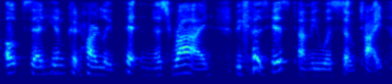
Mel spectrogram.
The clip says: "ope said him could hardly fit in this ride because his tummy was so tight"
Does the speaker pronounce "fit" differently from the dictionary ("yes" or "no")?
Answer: yes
